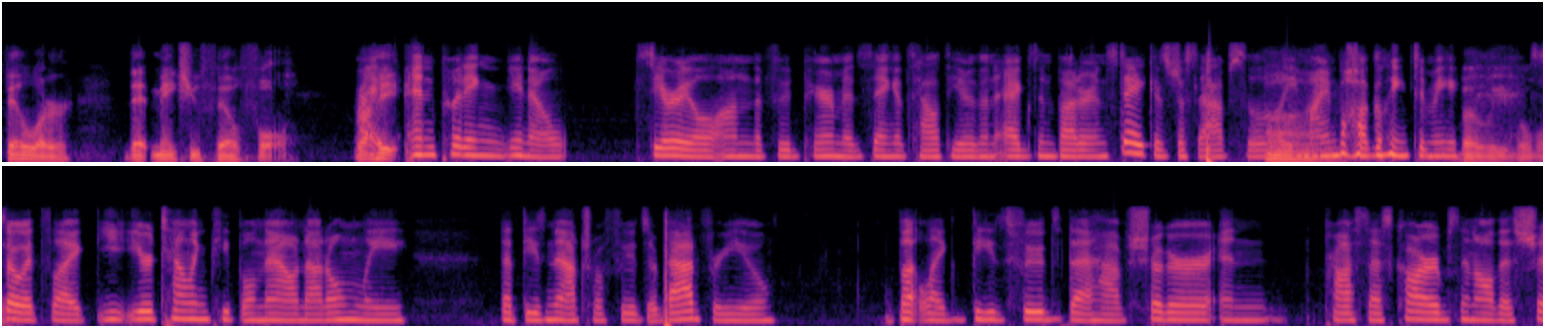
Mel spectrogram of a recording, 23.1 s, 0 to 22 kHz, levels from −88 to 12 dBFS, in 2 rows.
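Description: From 1.45 to 1.57 s the speech turns hoarse and gargly while keeping roughly its pitch and level. These are AMR bit errors: over this stretch, which points to about six corrupted frames, a few percent of the less protected bits arrive flipped. The checksum on the important bits still passes, so the decoder places excitation pulses wrongly and misreads the fine pitch, gain and spectral values.

At 9.03 s and again at 16.52 s there is a single hard bang. Each is a case of invalid numbers at full scale: a calculation produced infinite or invalid values, and these were clamped to the largest positive or negative sample. The output is pinned at one extreme value for a block of about 10 ms, too short to hear as separate onset and release pops.

From 21.50 to 21.76 s the AMR bit errors return over a longer stretch, consistent with roughly thirteen damaged frames. The error rate is lower, around one to two percent, and the speech again turns scratchy and gargly. 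Around these faults the light coding character fits AMR-WB at about 12.65 kbit/s.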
